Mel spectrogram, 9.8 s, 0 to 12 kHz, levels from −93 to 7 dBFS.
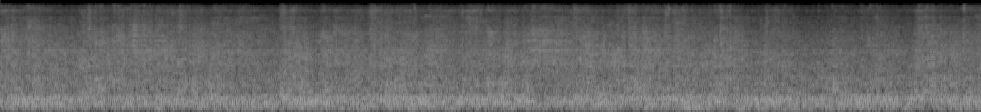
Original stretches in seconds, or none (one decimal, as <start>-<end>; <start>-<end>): none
